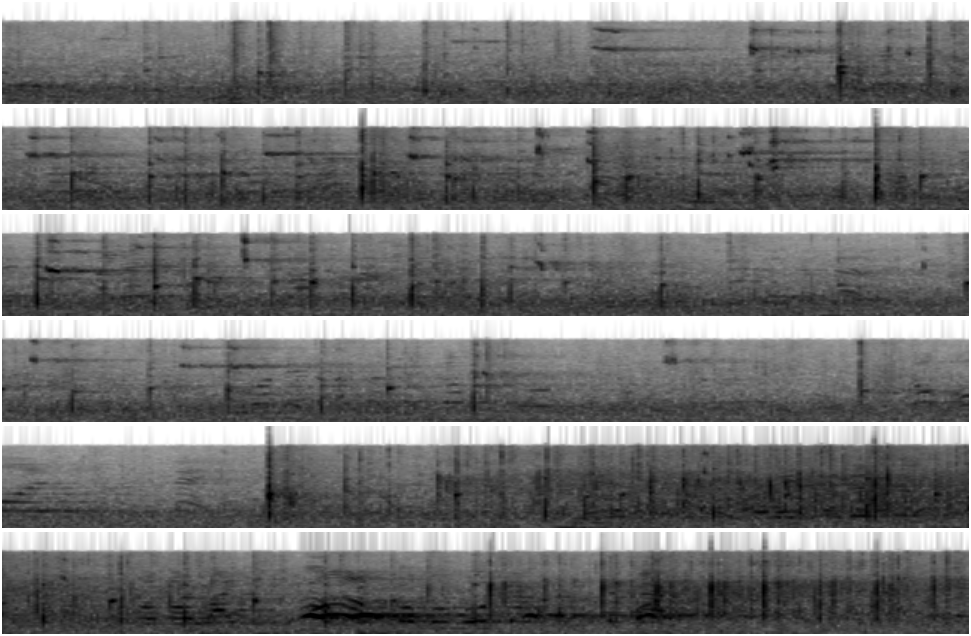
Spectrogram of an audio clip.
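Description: Badminton rackets strike a shuttlecock in a large hall.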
